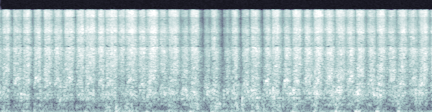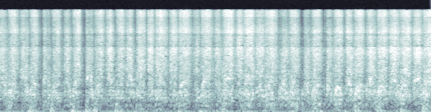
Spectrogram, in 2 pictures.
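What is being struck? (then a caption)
Woven fabric rug scrubbed with a stiff-bristle brush. A long-handled stiff-bristle push brush scrubs a large, very dirty woven fabric rug lying flat on the floor, soaked and foamy, with rubbing and scratching strokes along the pile. The result is a steady, brisk, continuous wet scrubbing with a bright, hissy texture and very little low end.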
